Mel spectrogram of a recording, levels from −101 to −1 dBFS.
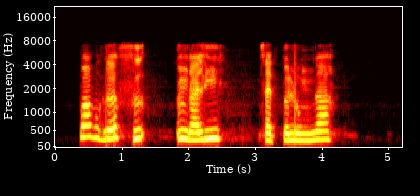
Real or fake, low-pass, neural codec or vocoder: fake; 7.2 kHz; codec, 24 kHz, 6 kbps, HILCodec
